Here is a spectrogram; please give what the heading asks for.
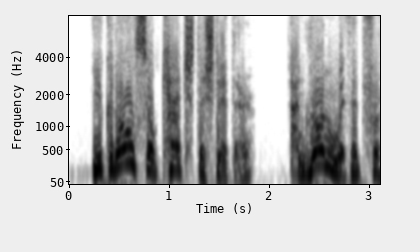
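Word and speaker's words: sliotar: this ball called a schlitter that's SL l i o t a r so it's not spelled the way it's pronounced you hit it into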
